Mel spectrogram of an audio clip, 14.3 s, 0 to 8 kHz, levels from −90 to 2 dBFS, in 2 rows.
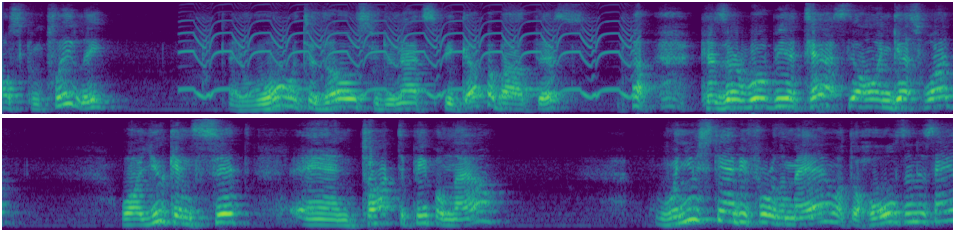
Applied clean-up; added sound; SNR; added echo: none; Siren; 12 dB; reverberation time 0.3 s.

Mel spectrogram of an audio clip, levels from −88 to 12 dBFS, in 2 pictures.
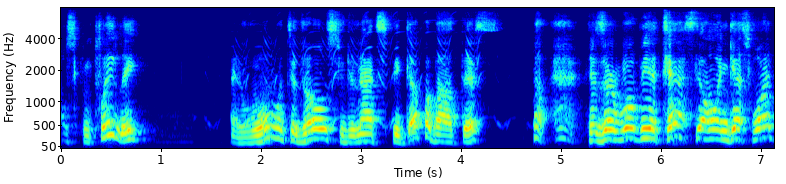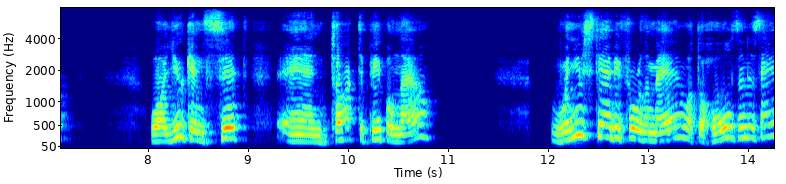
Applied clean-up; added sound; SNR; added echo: neural mask model DeepFilterNet 3.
